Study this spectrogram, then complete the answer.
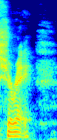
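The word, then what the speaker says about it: Charest: who we did his i know i'm pronouncing it wrong but we always called him that so he's cheray um because he's canadian he's canadian he was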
